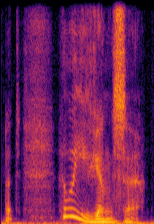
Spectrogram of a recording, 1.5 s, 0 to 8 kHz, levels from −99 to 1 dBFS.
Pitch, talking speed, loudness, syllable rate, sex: 140 Hz, 235 wpm, -18 LUFS, 7.1 syllables/s, male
